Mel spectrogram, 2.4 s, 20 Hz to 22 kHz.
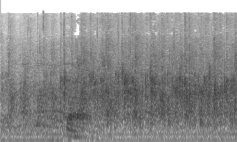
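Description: Crowd applauding at a centenary celebration in Agustín Codazzi honoring a 103-year-old man, a steady dense wash of clapping throughout with some voices mixed in.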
